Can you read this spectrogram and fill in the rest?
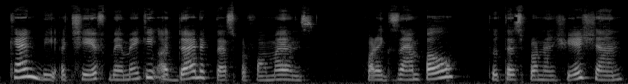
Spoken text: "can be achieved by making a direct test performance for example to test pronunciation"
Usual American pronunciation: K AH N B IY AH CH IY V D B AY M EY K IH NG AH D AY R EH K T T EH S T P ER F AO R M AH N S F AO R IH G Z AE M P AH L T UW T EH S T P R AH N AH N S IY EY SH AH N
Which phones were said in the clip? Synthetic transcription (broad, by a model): K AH N B IY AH CH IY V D B AY M EY K IH NG AH D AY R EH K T T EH S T P ER F AO R M AH N S F AO R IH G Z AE M P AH L T UW T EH S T P R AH N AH N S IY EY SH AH N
